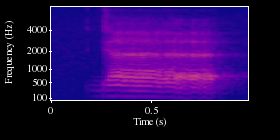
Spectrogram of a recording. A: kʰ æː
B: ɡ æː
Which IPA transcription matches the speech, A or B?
B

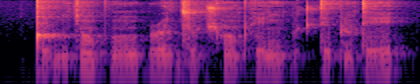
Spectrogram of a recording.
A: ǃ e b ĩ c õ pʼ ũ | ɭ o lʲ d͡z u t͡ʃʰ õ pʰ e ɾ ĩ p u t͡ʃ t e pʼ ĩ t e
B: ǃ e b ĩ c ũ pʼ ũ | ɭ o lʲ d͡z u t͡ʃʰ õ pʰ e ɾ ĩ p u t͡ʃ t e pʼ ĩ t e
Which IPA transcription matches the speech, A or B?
A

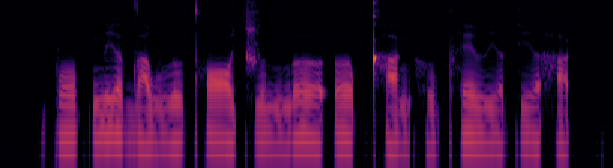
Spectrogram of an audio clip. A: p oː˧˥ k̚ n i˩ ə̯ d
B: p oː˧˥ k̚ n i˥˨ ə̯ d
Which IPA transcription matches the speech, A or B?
B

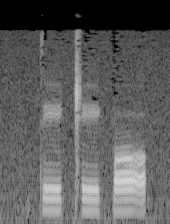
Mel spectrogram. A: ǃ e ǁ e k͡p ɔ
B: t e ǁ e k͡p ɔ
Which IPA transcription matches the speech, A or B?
B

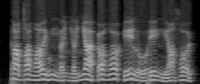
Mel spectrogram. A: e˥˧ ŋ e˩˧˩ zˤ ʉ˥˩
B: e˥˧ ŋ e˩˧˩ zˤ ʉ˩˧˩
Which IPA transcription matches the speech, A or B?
A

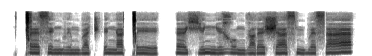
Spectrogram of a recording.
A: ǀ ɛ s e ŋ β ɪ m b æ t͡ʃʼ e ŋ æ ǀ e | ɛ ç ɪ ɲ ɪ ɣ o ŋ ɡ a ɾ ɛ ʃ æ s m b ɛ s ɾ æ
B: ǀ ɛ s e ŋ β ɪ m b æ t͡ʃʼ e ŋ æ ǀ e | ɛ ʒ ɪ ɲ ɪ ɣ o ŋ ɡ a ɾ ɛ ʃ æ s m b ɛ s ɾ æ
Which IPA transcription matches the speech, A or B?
A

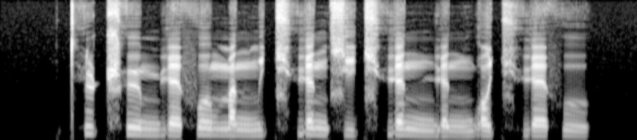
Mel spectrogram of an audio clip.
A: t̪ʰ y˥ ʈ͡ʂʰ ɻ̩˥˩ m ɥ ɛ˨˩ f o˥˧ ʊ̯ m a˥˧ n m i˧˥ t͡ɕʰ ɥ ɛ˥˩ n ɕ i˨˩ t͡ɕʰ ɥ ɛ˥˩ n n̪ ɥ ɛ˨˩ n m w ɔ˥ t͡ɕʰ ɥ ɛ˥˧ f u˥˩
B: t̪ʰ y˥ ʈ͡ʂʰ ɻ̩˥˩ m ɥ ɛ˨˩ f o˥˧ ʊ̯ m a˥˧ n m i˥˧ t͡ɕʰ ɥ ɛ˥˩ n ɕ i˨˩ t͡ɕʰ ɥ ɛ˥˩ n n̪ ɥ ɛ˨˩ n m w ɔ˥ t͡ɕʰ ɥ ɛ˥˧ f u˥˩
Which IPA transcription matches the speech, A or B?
B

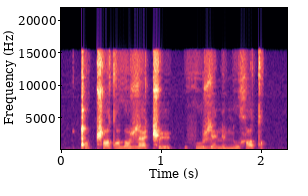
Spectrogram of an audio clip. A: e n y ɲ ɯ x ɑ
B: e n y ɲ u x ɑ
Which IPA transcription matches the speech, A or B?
B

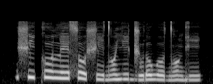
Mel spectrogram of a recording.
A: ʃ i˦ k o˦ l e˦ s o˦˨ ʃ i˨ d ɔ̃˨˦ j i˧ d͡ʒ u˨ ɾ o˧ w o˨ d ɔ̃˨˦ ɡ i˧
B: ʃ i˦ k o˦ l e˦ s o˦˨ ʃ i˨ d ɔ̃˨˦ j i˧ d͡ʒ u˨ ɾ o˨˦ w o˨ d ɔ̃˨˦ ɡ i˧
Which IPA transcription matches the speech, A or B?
A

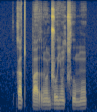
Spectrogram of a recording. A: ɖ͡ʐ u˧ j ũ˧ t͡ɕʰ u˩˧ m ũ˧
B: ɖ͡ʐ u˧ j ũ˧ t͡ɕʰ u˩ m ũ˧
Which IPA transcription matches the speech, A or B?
B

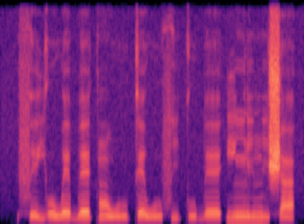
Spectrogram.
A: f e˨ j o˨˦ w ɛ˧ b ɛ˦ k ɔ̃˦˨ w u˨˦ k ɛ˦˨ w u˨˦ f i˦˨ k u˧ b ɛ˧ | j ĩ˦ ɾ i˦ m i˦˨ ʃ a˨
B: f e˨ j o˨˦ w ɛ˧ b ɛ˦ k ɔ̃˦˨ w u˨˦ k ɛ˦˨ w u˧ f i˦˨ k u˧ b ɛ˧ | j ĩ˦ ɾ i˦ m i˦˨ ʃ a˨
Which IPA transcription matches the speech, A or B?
A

